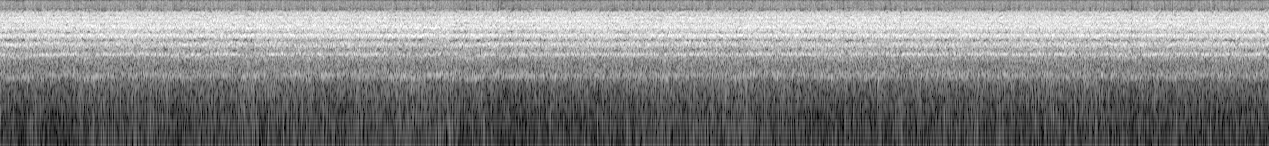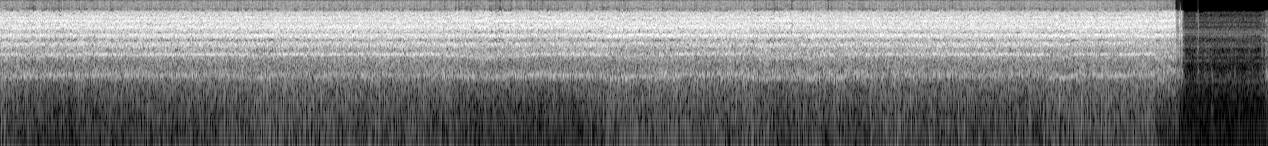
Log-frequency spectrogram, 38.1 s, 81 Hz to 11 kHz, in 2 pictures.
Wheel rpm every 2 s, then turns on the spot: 220, 230, 230, 220, 230, 230, 230, 230, 230, 230, 230, 230, 230, 220, 220, 220, 230, 230, 70.
36-38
